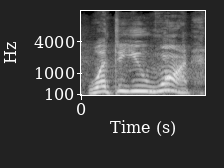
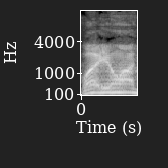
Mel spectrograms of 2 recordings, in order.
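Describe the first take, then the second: First: It is said in a gentle, inviting tone. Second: It is said in an annoyed, dismissive tone.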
